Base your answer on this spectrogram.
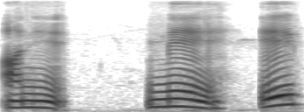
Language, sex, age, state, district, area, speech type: Nepali, female, 45-60, West Bengal, Jalpaiguri, urban, spontaneous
